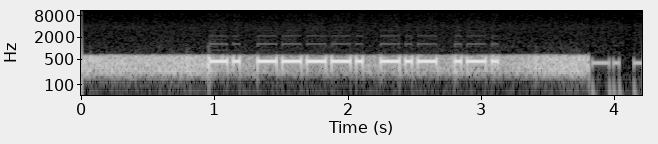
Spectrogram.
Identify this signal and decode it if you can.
Morse code, heard as a keyed tone, about 25 wpm, 440 Hz. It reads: N9KR
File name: contests / CW-SS-k5tr- -0200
